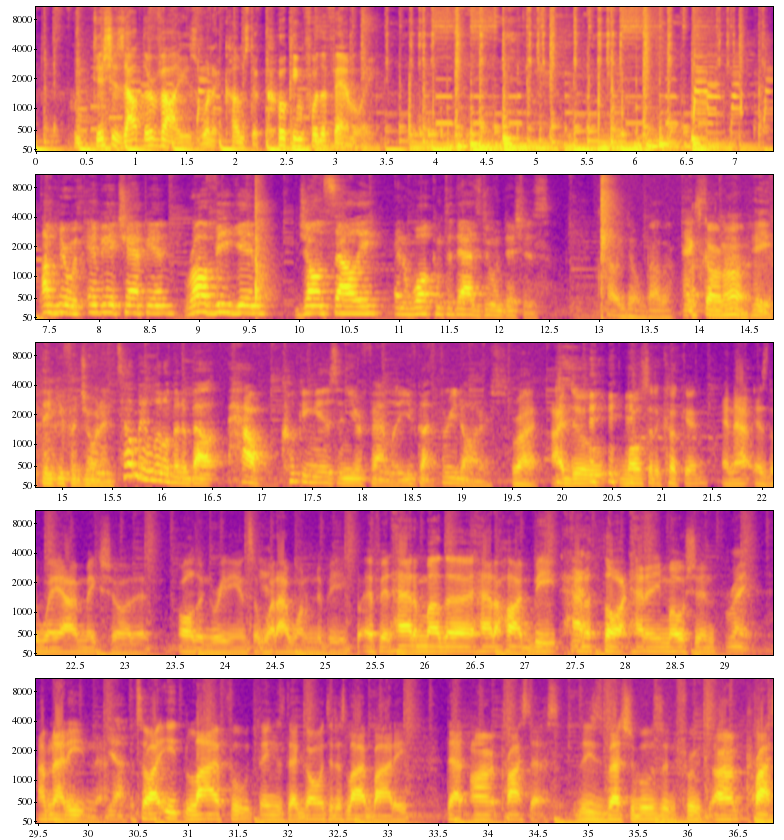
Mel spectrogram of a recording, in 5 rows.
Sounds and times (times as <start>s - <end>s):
Music: 0.0s - 36.8s
Speech: 0.6s - 3.4s, 7.4s - 12.5s, 13.1s - 36.8s.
